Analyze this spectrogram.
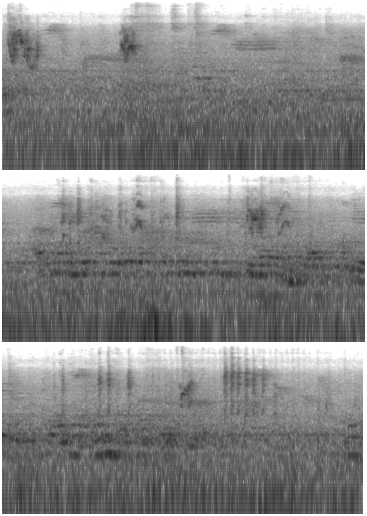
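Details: Pet budgerigars chattering: scattered short high chirps and brief warbling notes come and go over a steady low rumbling background noise, with a few faint cooing-like sounds in the middle.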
